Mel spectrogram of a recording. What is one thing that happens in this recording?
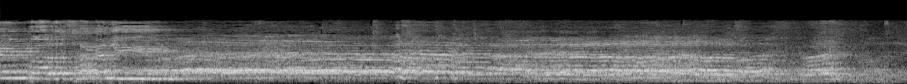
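A man sings a lament with passion through a microphone and loudspeakers.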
